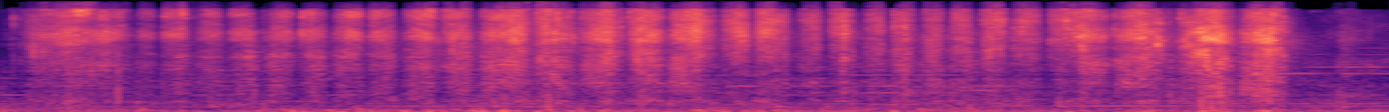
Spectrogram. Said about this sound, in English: I'm going to give it a sand just to give it a little bit of a key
